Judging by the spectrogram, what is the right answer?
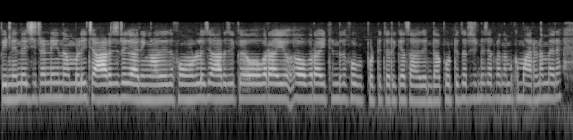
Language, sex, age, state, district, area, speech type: Malayalam, female, 30-45, Kerala, Kozhikode, urban, spontaneous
